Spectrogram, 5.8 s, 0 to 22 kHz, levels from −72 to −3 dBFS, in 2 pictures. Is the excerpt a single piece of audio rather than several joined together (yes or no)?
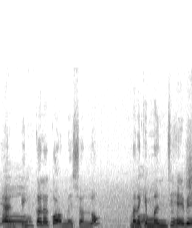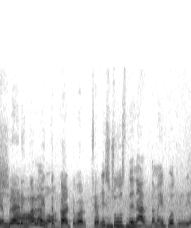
no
